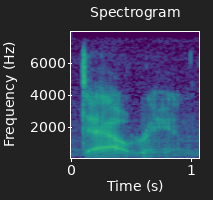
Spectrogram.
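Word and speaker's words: Daoran: r i toric and Daran is d a o r a n Dow ran got it indeed yeah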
